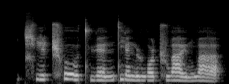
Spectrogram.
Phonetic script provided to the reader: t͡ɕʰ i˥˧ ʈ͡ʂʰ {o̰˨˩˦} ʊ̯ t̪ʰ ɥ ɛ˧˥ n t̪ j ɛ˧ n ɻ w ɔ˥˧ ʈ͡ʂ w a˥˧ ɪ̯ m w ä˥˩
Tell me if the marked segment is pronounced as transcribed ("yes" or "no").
no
